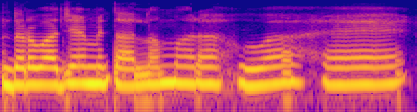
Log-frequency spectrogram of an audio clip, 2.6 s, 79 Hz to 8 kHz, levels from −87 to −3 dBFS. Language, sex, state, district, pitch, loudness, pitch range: Hindi, female, Jharkhand, Palamu, 250 Hz, -12 LUFS, 245-260 Hz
